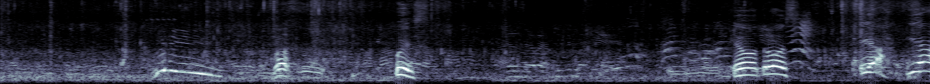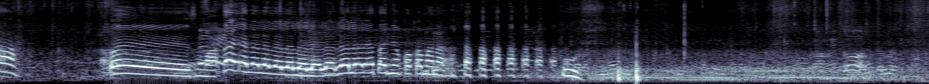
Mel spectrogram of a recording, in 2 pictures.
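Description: A fish splashes and thrashes in the water.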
